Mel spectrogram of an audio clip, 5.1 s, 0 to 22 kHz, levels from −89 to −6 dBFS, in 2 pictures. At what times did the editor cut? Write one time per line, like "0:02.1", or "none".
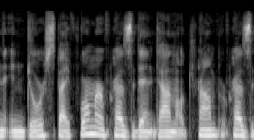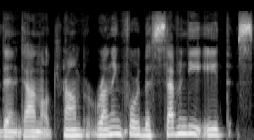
0:02.3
